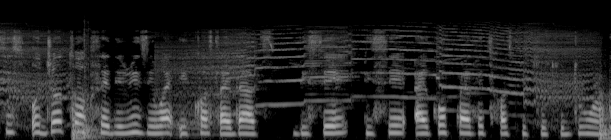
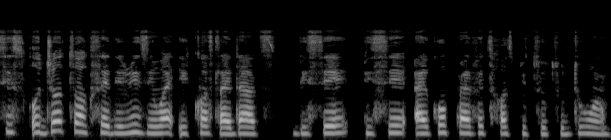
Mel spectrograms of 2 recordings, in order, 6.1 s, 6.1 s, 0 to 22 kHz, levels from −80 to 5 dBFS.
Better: second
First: background sound (Squeak / Slam); 12 dB below the speech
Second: none

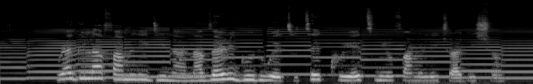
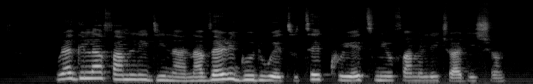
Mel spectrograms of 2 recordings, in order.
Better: second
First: background sound (Wind instrument, woodwind instrument); 11 dB below the speech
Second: none

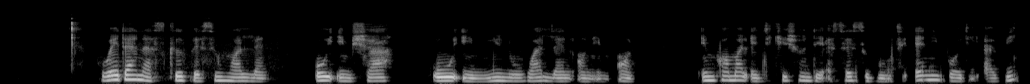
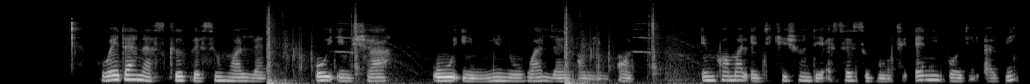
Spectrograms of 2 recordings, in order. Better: first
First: none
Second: background sound (Squeak); 12 dB below the speech

